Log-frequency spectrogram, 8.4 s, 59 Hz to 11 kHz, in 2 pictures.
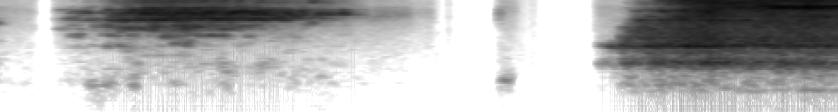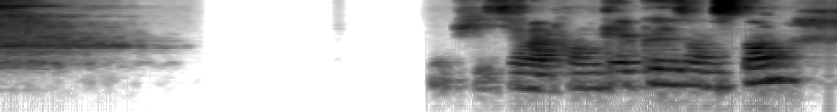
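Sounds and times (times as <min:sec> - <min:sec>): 
deep inhale through the nose and exhale through the mouth: 0:00.4 - 0:01.9, 0:03.1 - 0:05.2
speech: 0:06.5 - 0:08.3.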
